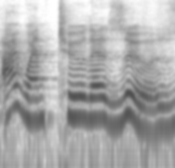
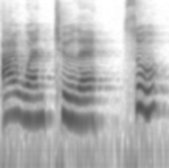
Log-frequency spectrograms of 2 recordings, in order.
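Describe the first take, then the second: First: Zoo begins with a buzzing z sound. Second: Zoo begins with a hissing s sound. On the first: The speaker calls it right. "van a saber que están hablando del zoológico" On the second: The speaker calls it wrong. "se oye mal"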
